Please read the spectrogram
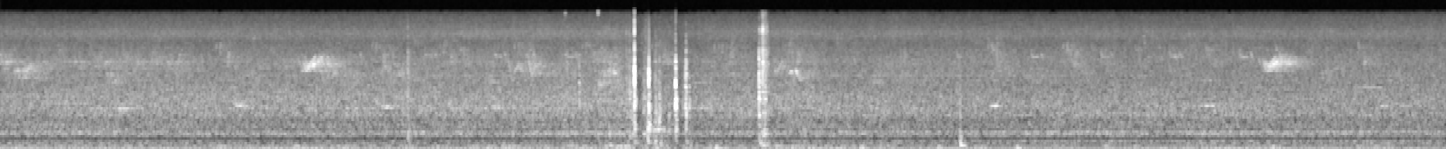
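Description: Honey bees buzzing steadily around an opened hive and the comb frame lifted from it. A few sharp clicks come about six to eight seconds in.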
